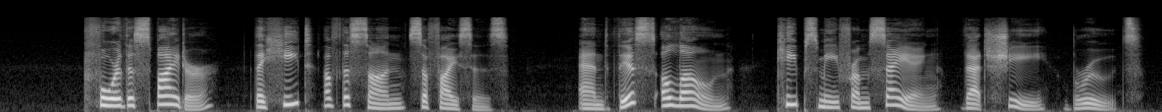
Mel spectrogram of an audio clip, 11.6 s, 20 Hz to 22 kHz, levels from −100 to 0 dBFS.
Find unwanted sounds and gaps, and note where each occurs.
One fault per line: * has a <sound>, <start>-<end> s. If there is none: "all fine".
all fine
